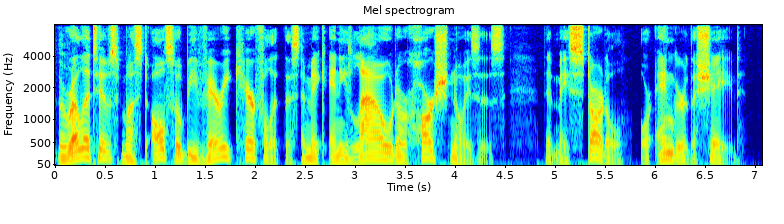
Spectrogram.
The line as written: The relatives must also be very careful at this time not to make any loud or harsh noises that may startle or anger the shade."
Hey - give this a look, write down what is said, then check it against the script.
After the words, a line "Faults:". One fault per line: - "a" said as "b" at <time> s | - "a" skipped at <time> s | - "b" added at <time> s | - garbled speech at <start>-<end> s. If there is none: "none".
The relatives must also be very careful at this to make any loud or harsh noises that may startle or anger the shade."
Faults:
- "time not" skipped at 2.5 s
